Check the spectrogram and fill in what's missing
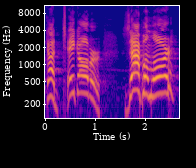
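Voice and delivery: high, loud mock plea for vengeance; impatient demand. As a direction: impatiently urge God to act, hammed-up. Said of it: "we want it now".

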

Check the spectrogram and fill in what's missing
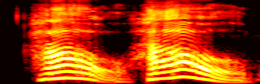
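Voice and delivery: high, eager repeated question; eager cry. A narrator's reading. Young Spaniards crowd the teller, crying out high and eager. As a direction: press him for the story, eager. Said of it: "cried all the young Spaniards crowding".

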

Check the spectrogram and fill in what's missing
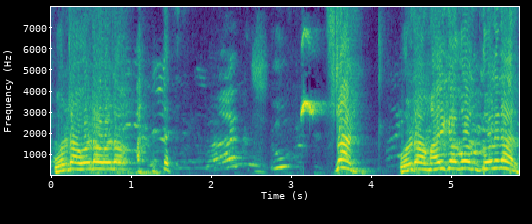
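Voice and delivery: high, excited game-host calls; urgent cheerleading from the host; rousing the crowd. Real, not acted. Host whipping up crowd at start.

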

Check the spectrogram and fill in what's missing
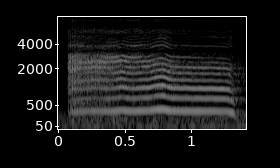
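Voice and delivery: high shocked yelp of falling; high cry. Acted. Scaredy Monster crashing his bike, high yelp. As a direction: cry out as you tumble.

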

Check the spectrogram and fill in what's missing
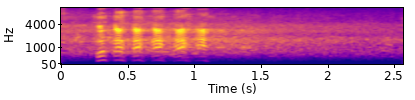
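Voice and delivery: hammed-up rapid ha-ha-ha; fake happy laugh. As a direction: laugh too eagerly, on purpose. Mimicking looking too happy to intruder.

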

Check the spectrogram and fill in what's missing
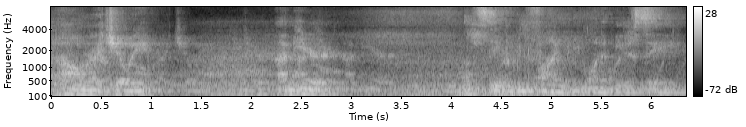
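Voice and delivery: soft, echoing murmur to oneself; subdued voice in an echoing space; hushed musing. Acted. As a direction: speak quietly to an absent friend. Arriving, talking to absent friend.

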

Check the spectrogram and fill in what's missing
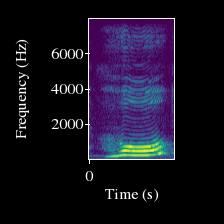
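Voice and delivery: ru set apart and held; single syllable demonstrated. Shown as a demonstration. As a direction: sound out ru as its own syllable. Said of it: "já é outra sílaba".

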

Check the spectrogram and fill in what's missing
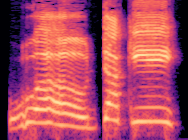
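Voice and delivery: high, loud startled cry; alarmed whoa. A narrator's reading. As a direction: hang on and yelp.

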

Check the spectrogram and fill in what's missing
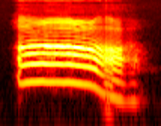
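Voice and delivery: high, loud cry of dismay; sudden high wailing yell; Peter's yelp. A narrator's reading. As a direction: yelp out "ah" in alarm. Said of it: "yelped Peter".

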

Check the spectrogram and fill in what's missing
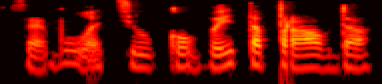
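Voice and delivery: plain reading voice

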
